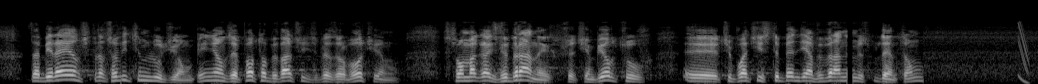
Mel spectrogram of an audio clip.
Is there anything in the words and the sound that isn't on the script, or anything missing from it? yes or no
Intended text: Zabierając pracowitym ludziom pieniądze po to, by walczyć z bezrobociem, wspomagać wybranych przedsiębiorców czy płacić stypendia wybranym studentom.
yes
